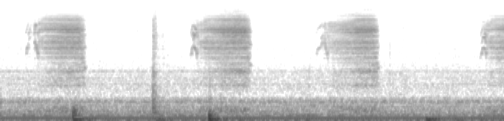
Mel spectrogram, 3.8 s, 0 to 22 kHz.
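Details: Barn owl nestlings in a Florida nest-box camera during feeding, one swallowing a rat, chicks hatched in February 2022; four harsh, hissing snore-like bursts about a second apart over a steady low electrical hum, with faint knocks.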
